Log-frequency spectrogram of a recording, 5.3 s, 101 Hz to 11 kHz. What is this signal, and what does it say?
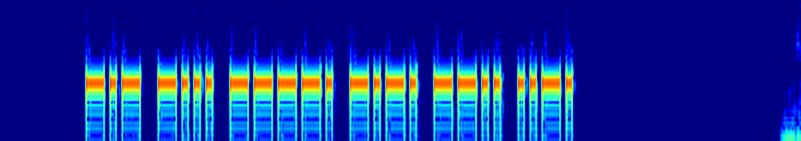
Morse code, heard as a keyed tone, about 36 wpm, 700 Hz. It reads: KB9CZF
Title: Speed Racing - USA 2x3 Call Signs 30wpm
